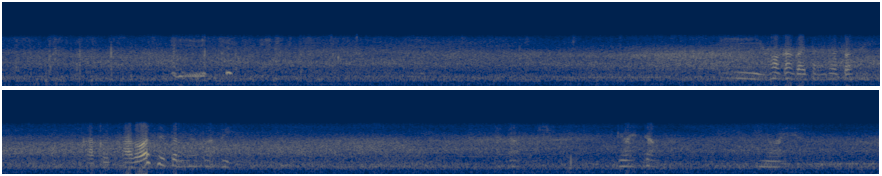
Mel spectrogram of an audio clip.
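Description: A dog sniffs and snuffles at the ground up close.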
